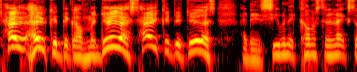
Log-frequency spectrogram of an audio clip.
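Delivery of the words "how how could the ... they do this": higher-pitched imitation of indignant people; lightly hammed-up indignation; mock outrage. Mimicking people outraged at the government, in mock outrage. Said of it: "are outraged".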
